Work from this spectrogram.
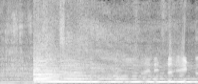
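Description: A Toyota Supra race car at a UAE time attack event roars past with a loud, sustained engine note that jumps in abruptly and holds a strong steady pitch for a few seconds, slight wavering as it moves.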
